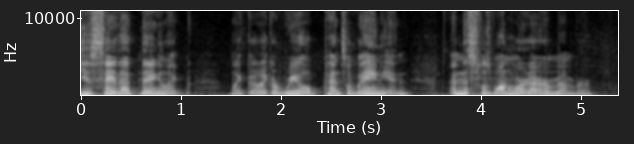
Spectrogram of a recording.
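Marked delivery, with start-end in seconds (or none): none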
